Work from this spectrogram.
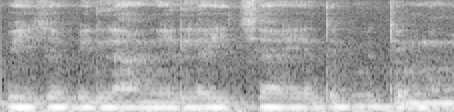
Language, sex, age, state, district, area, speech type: Manipuri, male, 18-30, Manipur, Tengnoupal, rural, spontaneous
